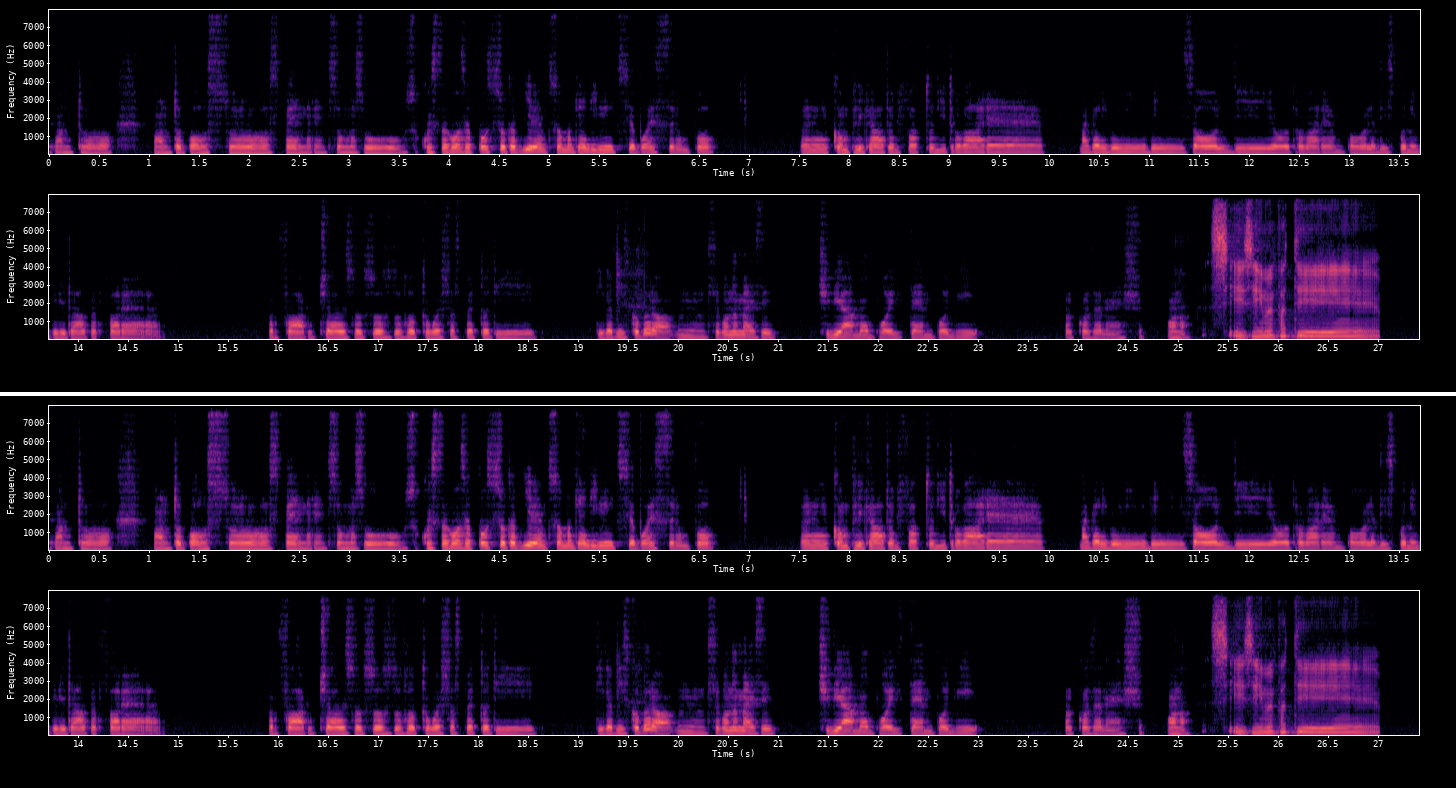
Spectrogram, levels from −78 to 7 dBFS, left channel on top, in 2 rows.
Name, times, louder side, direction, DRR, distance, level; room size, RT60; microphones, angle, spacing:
voice 1, 0.0-6.7 7.5-9.9 10.3-14.8 15.9-18.6 19.2-21.0 21.4-23.0 23.9-25.1, right 1 dB, 45° right, 4.1 m, -27 dB
voice 2, 25.3-27.0, left 2 dB, 25° left, 1.7 m, -26 dB
head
